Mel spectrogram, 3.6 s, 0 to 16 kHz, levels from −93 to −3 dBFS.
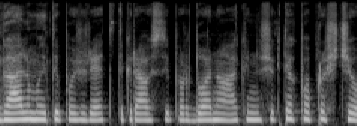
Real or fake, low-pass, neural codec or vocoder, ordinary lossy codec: fake; 14.4 kHz; vocoder, 44.1 kHz, 128 mel bands every 512 samples, BigVGAN v2; AAC, 96 kbps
